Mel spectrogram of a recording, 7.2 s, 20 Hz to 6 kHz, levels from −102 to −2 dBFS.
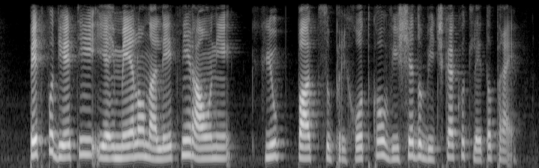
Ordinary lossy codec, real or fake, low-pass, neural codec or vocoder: none; real; 5.4 kHz; none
